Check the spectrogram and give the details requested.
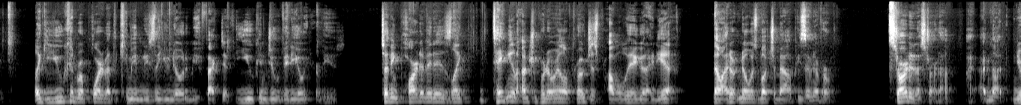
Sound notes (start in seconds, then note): none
